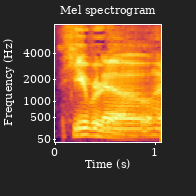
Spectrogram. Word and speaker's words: Huberdeau: I was thinking Jonathan Huberdeau. I don't know how to say his last name, but he might be a fourth line. – Huberdeau.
